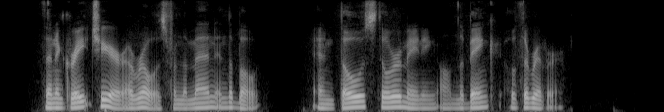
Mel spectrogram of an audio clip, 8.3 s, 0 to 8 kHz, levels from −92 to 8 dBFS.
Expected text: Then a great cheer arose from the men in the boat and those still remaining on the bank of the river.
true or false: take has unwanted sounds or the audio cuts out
false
